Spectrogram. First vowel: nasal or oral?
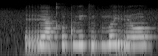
nasal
